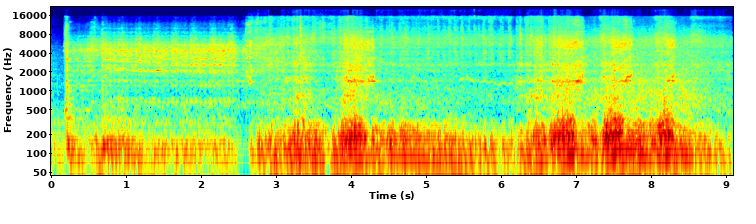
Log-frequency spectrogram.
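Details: Chevy Tri-Five V8 with HEI distributor after coil replacement; catches and runs lumpy with irregular pops and stumbles about every second; not fuel, ignition module suspected next; engine misfire.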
